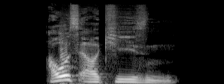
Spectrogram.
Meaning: to choose
- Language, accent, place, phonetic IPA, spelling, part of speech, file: German, Germany, Berlin, [ˈaʊ̯sʔɛɐ̯ˌkiːzn̩], auserkiesen, verb, De-auserkiesen.ogg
